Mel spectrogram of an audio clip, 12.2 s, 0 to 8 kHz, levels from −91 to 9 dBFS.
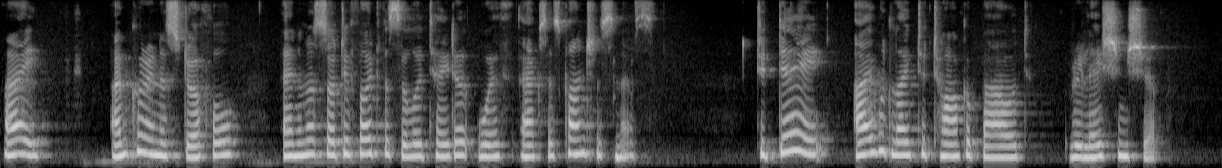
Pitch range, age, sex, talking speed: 200-245 Hz, 60-79, female, 100 wpm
